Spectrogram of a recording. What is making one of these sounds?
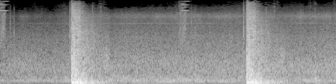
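Gunshots crack sharply.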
